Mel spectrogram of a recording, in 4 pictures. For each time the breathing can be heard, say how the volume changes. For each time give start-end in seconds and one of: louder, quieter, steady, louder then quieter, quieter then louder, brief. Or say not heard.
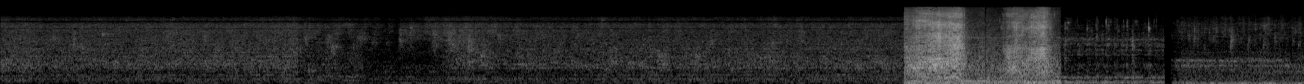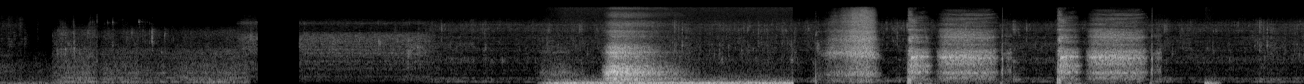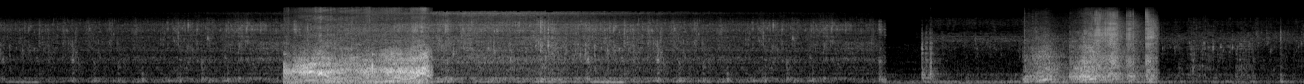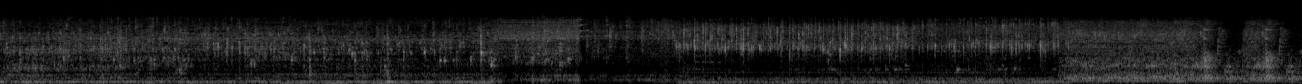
18.4-25.2 quieter then louder.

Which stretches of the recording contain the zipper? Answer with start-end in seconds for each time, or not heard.
9.0-10.6, 28.9-30.4, 36.3-37.7.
